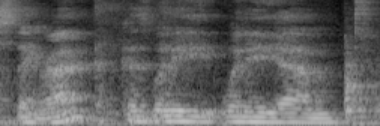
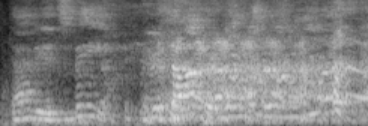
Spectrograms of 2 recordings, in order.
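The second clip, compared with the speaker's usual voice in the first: put-on high, rising, much louder child's voice, laughing through it; mock little daughter; 11 semitones higher, 10 dB louder than usual. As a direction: play the little girl calling loudly through the door, giggling.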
